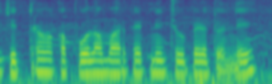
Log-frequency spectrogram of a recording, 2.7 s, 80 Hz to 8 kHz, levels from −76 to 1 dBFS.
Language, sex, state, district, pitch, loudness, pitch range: Telugu, male, Telangana, Hyderabad, 145 Hz, -16 LUFS, 140-150 Hz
